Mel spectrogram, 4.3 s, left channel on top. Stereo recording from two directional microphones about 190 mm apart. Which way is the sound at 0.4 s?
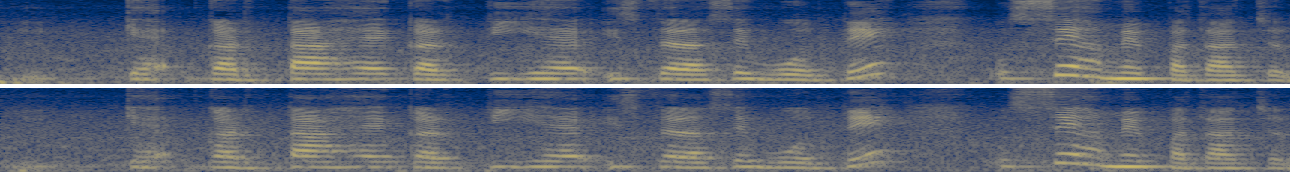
40° left (ahead or behind).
